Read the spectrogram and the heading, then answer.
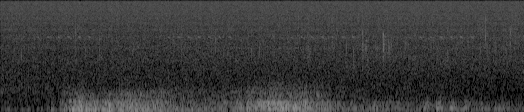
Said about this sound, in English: After a while, the energy of the storm subsides.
